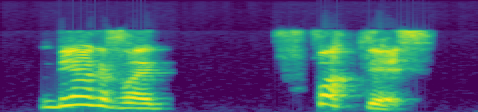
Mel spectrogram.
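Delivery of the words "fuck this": put-on angry, pissed-off, fed-up, done-with-it tone. Retelling a wrestler's reaction after getting hit: imitating someone pissed off. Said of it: "Bianca's just pissed off now".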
